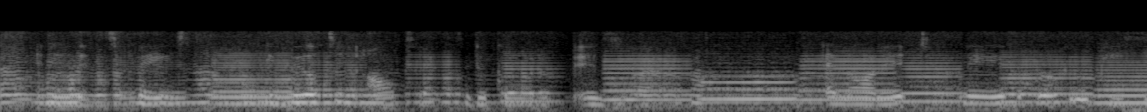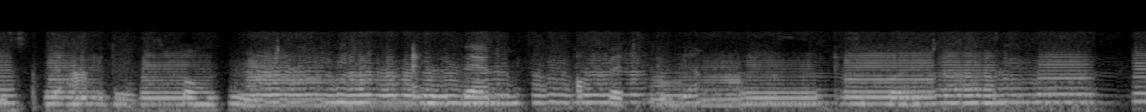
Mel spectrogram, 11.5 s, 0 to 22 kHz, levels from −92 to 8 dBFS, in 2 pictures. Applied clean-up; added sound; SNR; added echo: neural mask model RNNoise.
